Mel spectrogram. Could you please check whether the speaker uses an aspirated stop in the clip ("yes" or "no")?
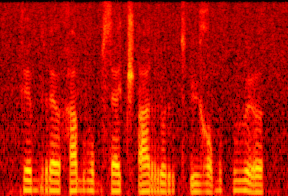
no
